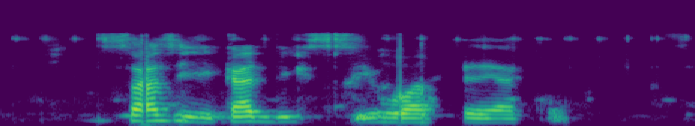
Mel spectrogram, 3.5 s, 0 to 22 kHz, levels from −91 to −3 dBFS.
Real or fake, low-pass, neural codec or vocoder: fake; 7.2 kHz; codec, 16 kHz, 4 kbps, X-Codec, HuBERT features, trained on balanced general audio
